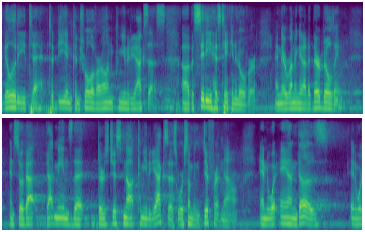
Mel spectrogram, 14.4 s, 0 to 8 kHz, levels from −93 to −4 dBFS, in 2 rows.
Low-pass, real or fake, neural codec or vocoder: 7.2 kHz; fake; codec, 16 kHz, 2 kbps, X-Codec, HuBERT features, trained on balanced general audio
